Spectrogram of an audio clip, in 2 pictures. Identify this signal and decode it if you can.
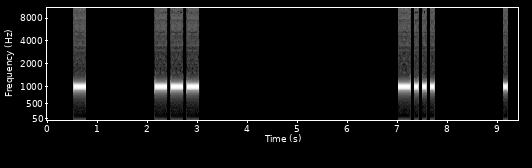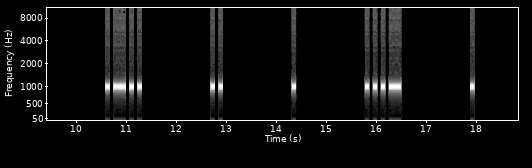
Morse code, heard as a keyed tone, about 15 wpm, spaced as for 5 wpm, 1000 Hz. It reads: TO BELIEVE
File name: qotdfiles / 5wpm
